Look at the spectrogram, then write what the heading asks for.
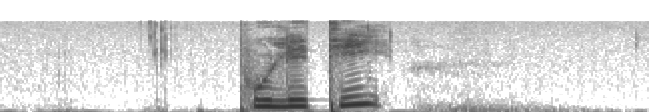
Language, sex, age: Norwegian, female, 59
